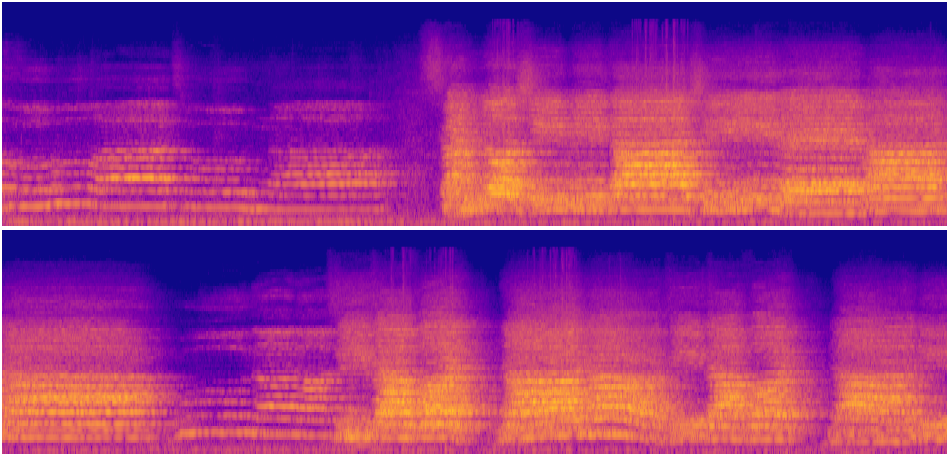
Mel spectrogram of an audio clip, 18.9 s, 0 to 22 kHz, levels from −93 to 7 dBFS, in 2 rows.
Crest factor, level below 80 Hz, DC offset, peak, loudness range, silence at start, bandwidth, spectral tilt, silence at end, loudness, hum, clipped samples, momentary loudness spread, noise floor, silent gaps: 14 dB; -46 dBFS; under 0.1%; -2 dBFS; 12 LU; 0 s; 12.5 kHz; -4 dB/octave; 0 s; -15 LUFS; none; under 0.1%; 20 LU; -40 dBFS; none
